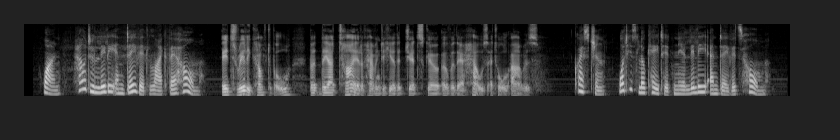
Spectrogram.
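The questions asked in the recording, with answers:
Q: What is located near Lily and David's home?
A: An airport (jets fly over their house)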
